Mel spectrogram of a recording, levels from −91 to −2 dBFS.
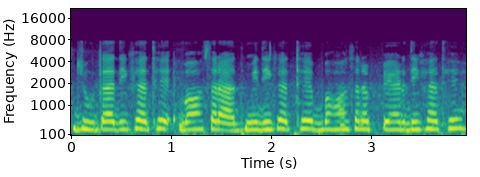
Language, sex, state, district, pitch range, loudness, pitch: Chhattisgarhi, female, Chhattisgarh, Bilaspur, 240-260 Hz, -13 LUFS, 245 Hz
